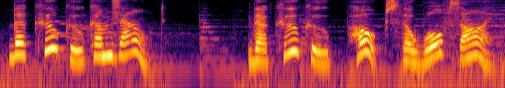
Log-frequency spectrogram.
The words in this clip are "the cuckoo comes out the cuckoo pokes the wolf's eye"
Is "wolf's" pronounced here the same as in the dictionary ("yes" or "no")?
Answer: yes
